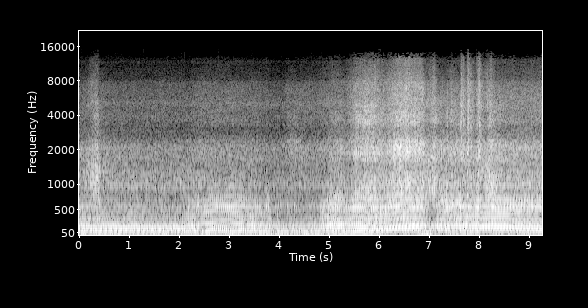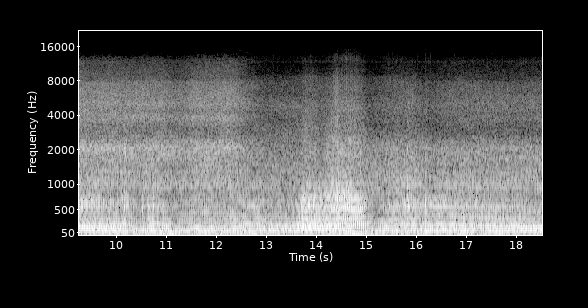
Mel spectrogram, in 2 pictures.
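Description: Tyres roll steadily on a paved road.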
